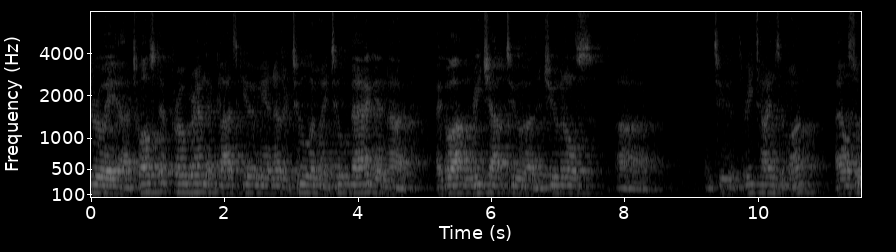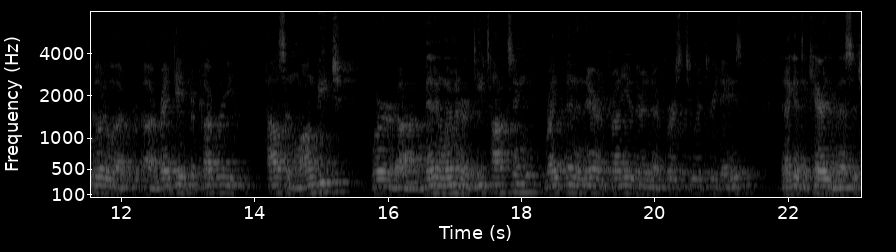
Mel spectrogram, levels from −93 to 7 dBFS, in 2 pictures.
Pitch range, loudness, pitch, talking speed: 115-125 Hz, -60 LUFS, 125 Hz, 195 wpm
